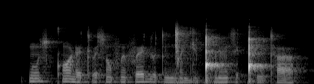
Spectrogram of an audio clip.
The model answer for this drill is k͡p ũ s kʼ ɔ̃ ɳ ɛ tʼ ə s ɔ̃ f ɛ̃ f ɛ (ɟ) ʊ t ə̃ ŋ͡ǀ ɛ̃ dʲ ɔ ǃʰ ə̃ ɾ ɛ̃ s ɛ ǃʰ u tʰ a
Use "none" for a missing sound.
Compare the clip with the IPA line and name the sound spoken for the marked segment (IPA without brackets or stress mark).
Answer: d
